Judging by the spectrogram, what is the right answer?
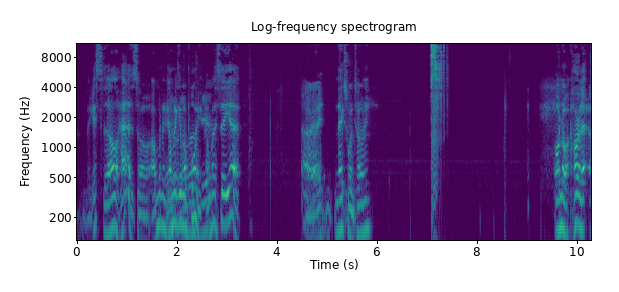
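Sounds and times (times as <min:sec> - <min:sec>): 
speech: 0:00.2 - 0:03.5, 0:04.5 - 0:06.0, 0:09.6 - 0:10.2
loud fart: 0:07.1 - 0:07.5.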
